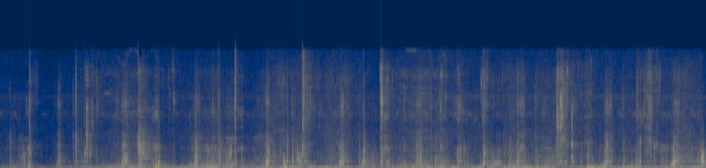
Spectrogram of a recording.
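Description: Close-miked chewing of a mouthful of braised yellowfin tuna roe: wet mouth clicks and smacks coming irregularly and fast, over a steady low rumble.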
